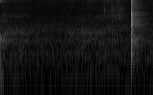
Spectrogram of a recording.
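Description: Quiet room with a small glass spice jar of paprika being shaken over a ceramic mixing bowl, and one sharp click just before the end.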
